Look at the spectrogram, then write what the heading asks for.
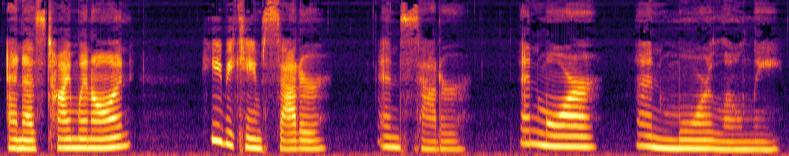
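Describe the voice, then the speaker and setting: Bright-voiced woman reading a children's story, unhurried. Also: medium pitch, dry recording. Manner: dramatic, deliberate phrasing with emphasis. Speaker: audiobook reader. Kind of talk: expressive children's storybook narration.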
